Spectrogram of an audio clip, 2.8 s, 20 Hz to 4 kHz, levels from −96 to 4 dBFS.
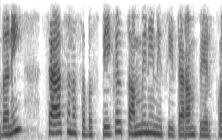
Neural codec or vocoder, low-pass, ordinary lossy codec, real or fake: none; 3.6 kHz; Opus, 24 kbps; real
